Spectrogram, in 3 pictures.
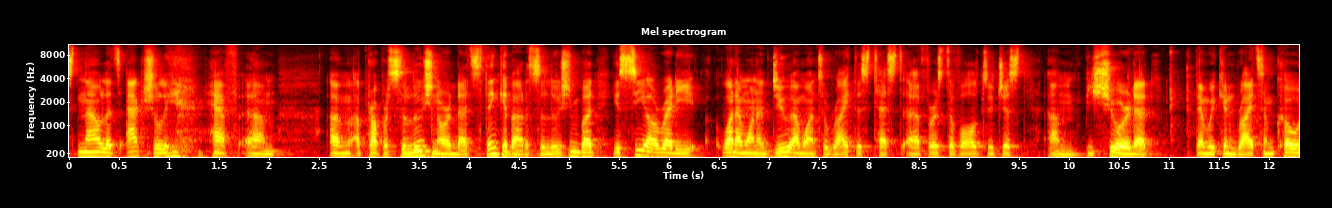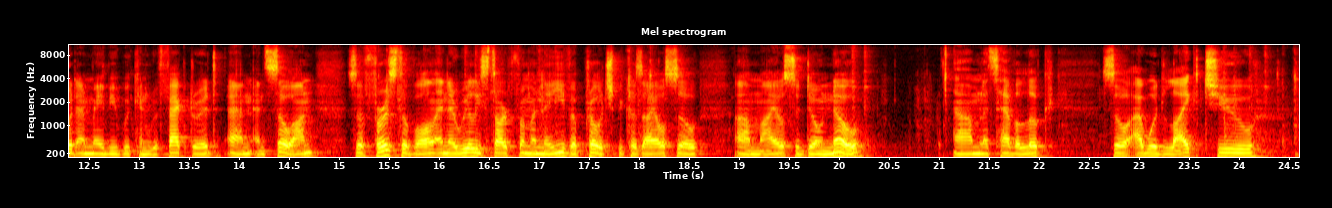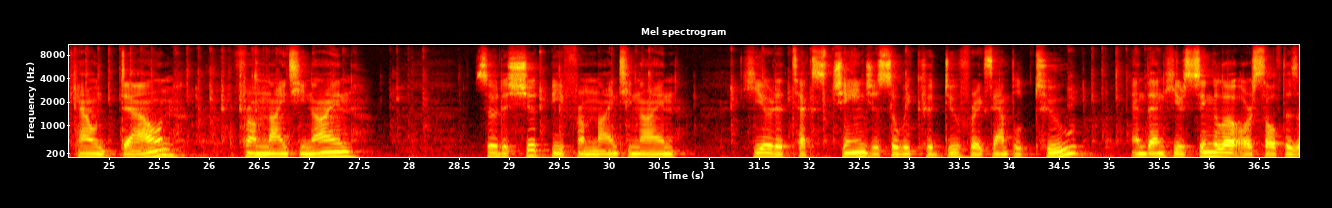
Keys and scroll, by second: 15.2 ctrl+l, 16.2-17.7 typing, 17.8 Tab, 20.0 Return, 23.7-27.8 typing, 24.0 Return.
